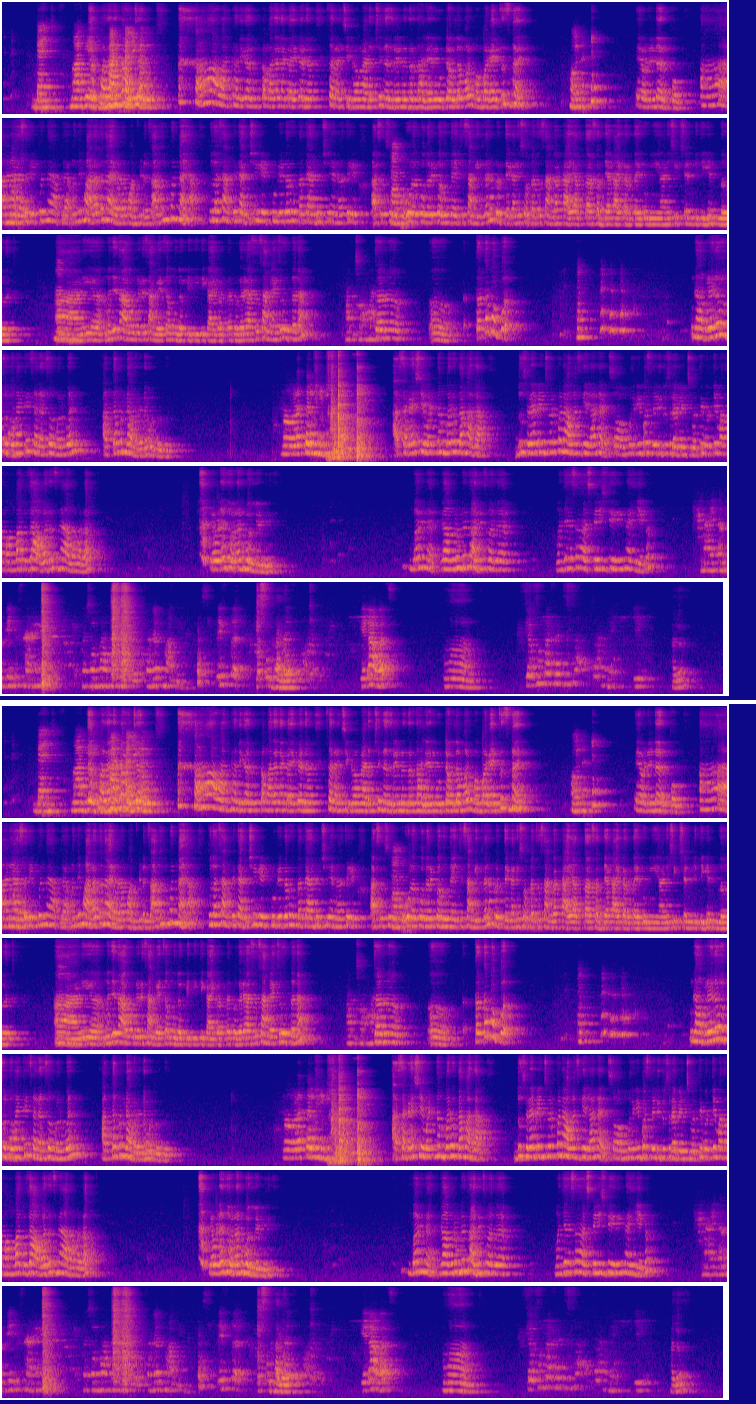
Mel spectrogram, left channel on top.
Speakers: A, on the left (about 75°); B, on the right (about 75°).
A: बेंच मागे मान
B: मला नका
A: खाली
B: विचारू
A: घालून
B: हा मान खाली घालून का मला नका एखाद्या सरांशी किंवा मॅडमशी नजरे नजर झाली आणि कौलं मग म बघाय तस नाय
A: हो ना
B: वड डरपोक हा आणि
A: माझा
B: असं हे पण नाय आपल्या म्हणजे मला तर नाय एवढा कॉन्फिडन्स अजून पण नाय हा तुला सांग त्या दिवशी गेटटुगेदर होत ते. त्या दिवशी आहे ना ते. अस अस ओळख
A: हा हा
B: वगैरे. करून द्यायची सांगितलं ना प्रत्येकानी स्वतःचं सांगा काय आता सध्या काय करताय तुम्ही आणि शिक्षण किती घेतलतं.
A: हा
B: आ
A: हा
B: आणि म्हण जे नाव वगैरे सांगायचं मुलं किती ती काय करतात वगैरे असं सांगायचं होतं ना.
A: अच्छा हा.
B: तर अ तत पप.
A: <unintelligible>
B: घाबरायला होत होतं
A: हा
B: माहितीये सरांसमोर पण आता पण घाब रायला होत होतं.
A: मग ओळख करून दिली का नाय दिली.
B: आज सगळ्या शेवट नंबर होता माझा दुसऱ्या बेंचवर पण आवाज गेला नाय सो मुलगी बसलेली दुसऱ्या बेंचवर ती बोलते मला मम्मा तुझा आवाजच नाय आला मला एवढ्या जोरात बोल ले मी. बघ ना घाबरूनच आधीच माझ. म्हणजे अस स्टेज डेअरिंग नाहीये का.
A: नाय कधी केलीच नाय कशात भागच घेतलेला सगळ्यात मागे तेच तर तसंच बसायच
B: हॅलो
A: <inaudible> गेला आवाज.
B: हम्म.
A: लपून बसायचं ही अडचण आहे ही.
B: हॅलो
